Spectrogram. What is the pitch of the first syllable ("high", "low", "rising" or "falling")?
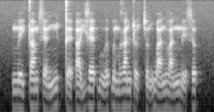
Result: low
